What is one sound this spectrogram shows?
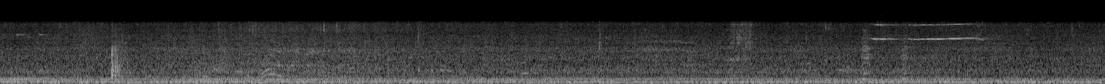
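A motorbike engine hums nearby as it rides slowly past.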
